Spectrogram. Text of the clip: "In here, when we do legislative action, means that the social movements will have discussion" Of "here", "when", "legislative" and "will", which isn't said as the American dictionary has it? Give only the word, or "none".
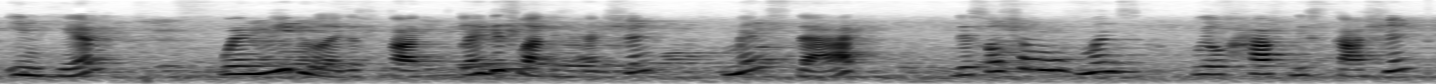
legislative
